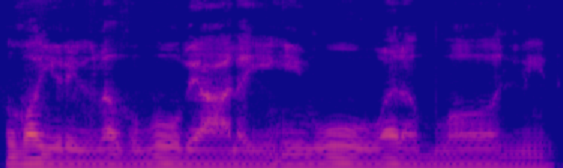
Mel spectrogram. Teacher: recite with a dhamma on the meme and then elongate that dhamma to bring out a waw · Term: sila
